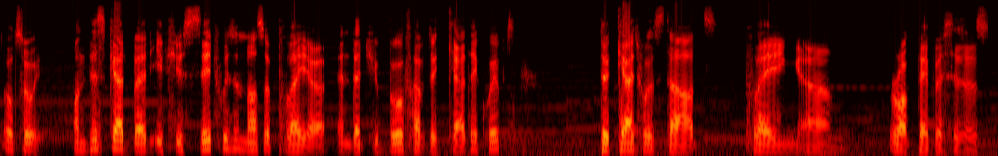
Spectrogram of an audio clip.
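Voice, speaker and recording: A man's voice: medium pitch, measured pace, fairly bright tone. Guy streaming games, muttering casually, lo-fi muffled audio, faint music behind. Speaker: game streamer. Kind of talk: casual live stream chat. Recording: dull lo-fi mic, faint game music.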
